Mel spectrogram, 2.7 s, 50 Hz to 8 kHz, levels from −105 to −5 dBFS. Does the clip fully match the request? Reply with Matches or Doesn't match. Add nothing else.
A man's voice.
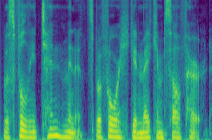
Matches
